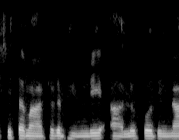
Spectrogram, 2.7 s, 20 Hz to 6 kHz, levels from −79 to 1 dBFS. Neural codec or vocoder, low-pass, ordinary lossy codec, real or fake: none; 5.4 kHz; none; real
